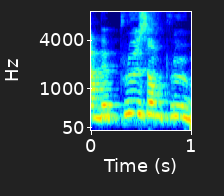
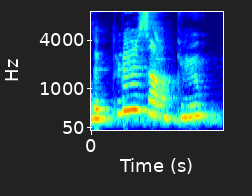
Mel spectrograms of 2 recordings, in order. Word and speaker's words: de plus en plus: Então, eu não pronuncio esse segundo S aqui.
